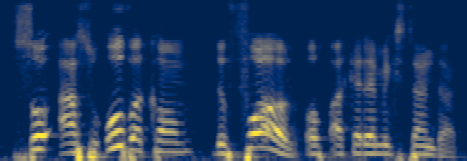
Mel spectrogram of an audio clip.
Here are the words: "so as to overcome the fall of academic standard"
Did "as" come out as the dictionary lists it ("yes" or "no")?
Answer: no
